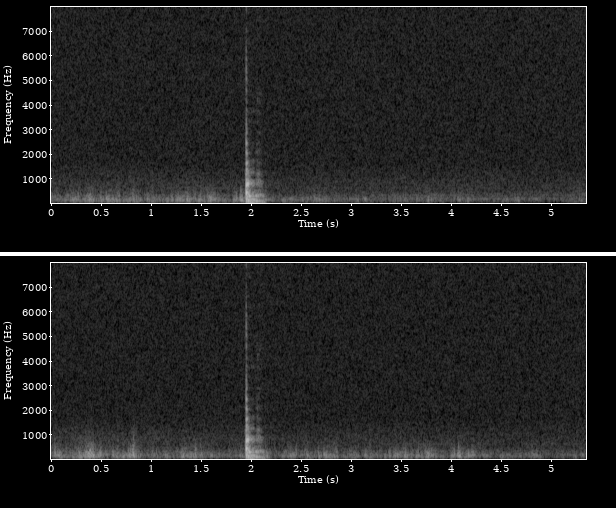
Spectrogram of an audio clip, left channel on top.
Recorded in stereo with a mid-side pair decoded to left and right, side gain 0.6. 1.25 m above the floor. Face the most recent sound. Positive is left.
turn(degrees=0)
